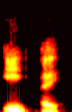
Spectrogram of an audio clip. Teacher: ए का जो उच्चारण स्थान होता है वो मिक्स्ड होता है, यानी कि कंठ और तालु दोनों का प्रयोग होता है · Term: कंठतालु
